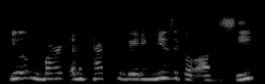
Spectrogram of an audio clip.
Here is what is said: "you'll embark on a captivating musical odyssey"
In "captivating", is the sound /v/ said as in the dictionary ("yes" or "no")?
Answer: yes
